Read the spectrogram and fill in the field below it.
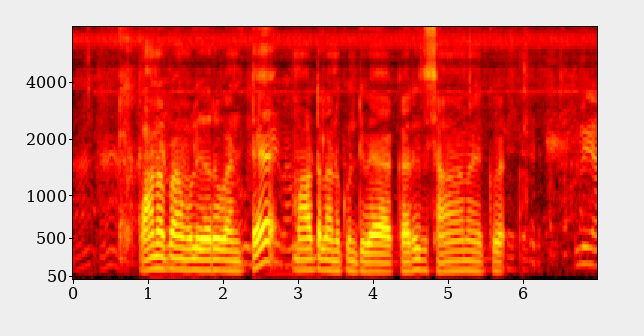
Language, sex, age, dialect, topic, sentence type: Telugu, male, 31-35, Southern, agriculture, statement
